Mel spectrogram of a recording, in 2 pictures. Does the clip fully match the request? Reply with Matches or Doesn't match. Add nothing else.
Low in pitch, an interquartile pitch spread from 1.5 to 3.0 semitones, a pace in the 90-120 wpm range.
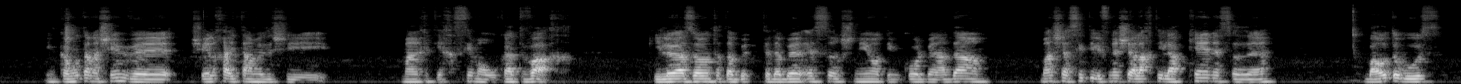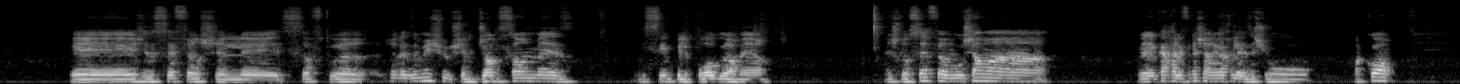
Matches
